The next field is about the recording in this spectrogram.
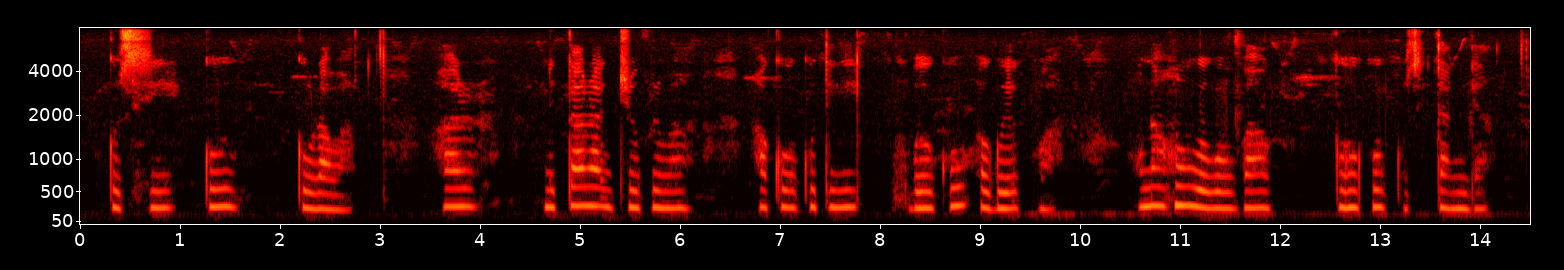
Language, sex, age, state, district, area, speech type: Santali, female, 18-30, West Bengal, Purba Bardhaman, rural, spontaneous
